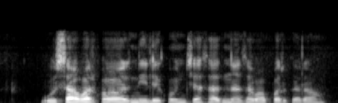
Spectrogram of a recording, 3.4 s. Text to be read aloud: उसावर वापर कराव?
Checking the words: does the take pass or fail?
fail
